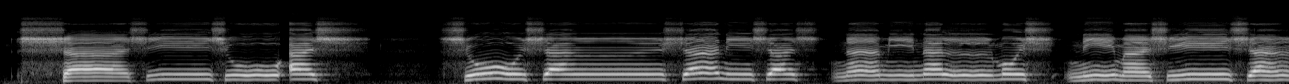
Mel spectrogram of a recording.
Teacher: Bunyi huruf sya dia itu di tengah lidah.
